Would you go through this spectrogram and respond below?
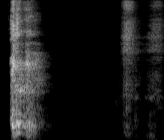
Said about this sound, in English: Ooh, I had to get that cough in.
